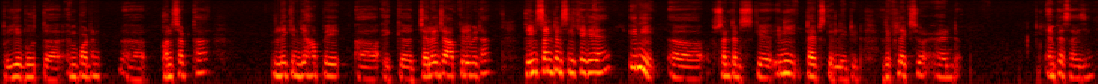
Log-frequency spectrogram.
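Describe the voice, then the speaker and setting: Emphatic male grammar teacher, mellow tone. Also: sits high, measured pace, far from the mic. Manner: emphatic, calls students "beta", mixes English examples into Hindi. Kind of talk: classroom lecture.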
